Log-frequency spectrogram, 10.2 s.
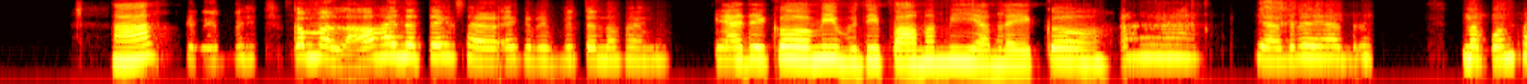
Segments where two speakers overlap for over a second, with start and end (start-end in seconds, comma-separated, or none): none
